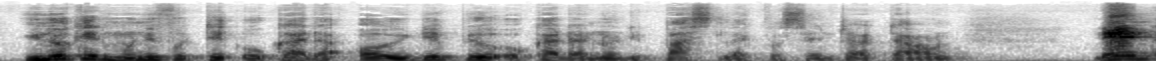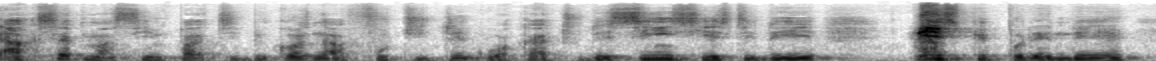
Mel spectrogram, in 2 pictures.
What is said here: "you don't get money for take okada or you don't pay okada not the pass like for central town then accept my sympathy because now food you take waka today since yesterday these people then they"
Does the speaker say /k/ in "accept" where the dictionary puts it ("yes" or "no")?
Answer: yes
